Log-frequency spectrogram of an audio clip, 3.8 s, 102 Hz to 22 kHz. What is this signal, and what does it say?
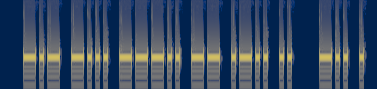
Morse code, heard as a keyed tone, about 30 wpm, 700 Hz. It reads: KB8MLI DE
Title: USA Callsign DE Callsign 30wpm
